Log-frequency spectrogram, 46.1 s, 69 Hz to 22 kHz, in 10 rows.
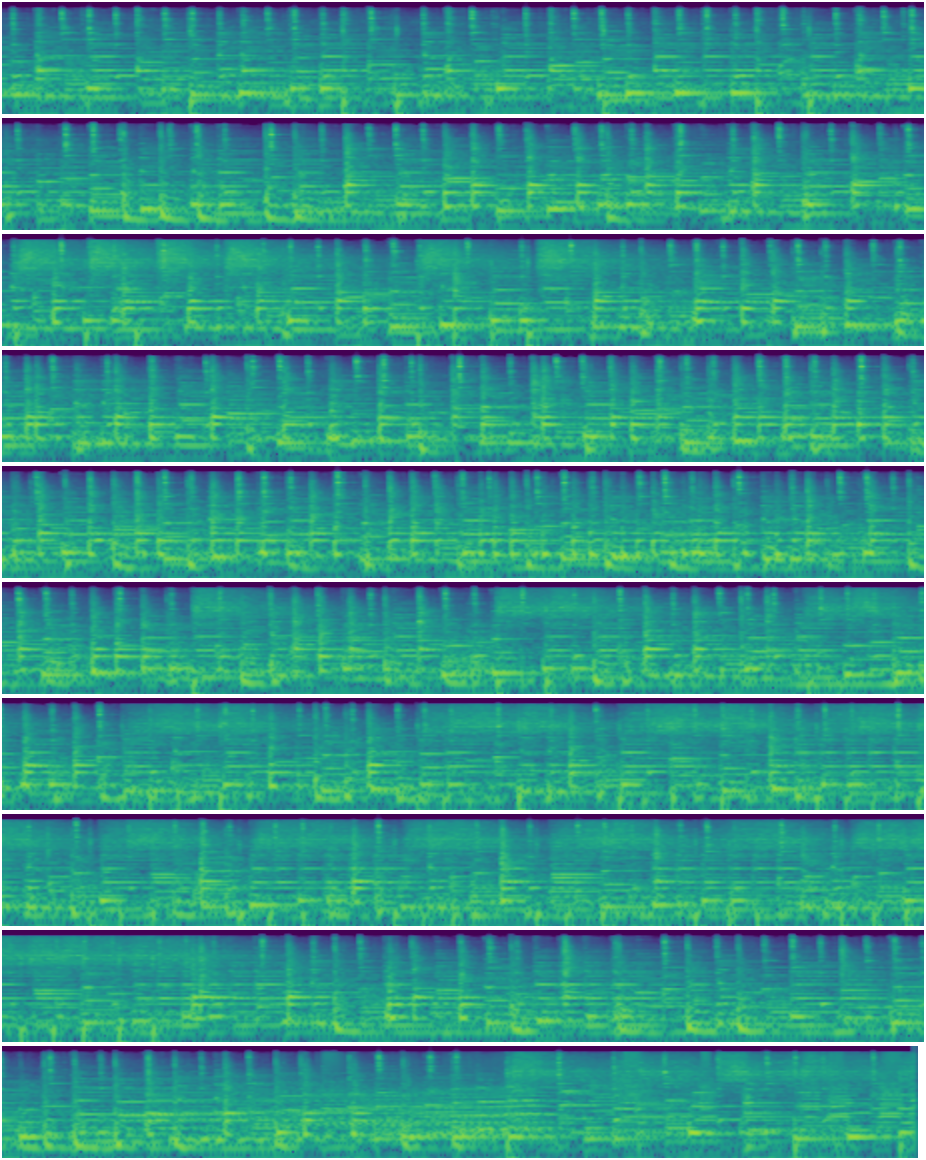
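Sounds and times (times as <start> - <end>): bass drum: 0.0 - 14.8, 15.4 - 46.0
drum solo with rapid strokes: 8.6 - 14.6, 17.0 - 39.0, 42.0 - 46.0.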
